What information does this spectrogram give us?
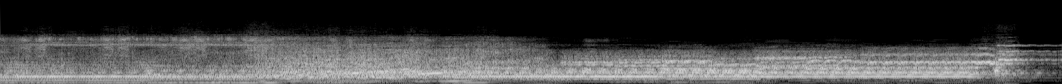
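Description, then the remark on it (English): A station wagon's engine runs loud and steady while driving to a turnoff as the driver pumps the hand choke, its droning hum rising and shifting in pitch as it moves, then cutting off abruptly near the end. “We hit the turnoff in 10 minutes, and I began pumping the hand choke.”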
